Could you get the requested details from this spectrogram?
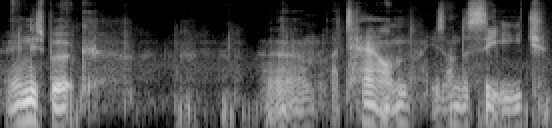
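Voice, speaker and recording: A vlogger strolls through a park after dark, talking to the camera extremely slowly in a low but fairly bright voice with fairly even intonation. He rambles casually and mutters informal asides along the way. The handheld camera picks up plenty of outdoor noise.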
